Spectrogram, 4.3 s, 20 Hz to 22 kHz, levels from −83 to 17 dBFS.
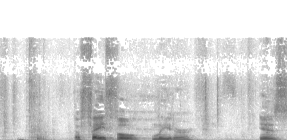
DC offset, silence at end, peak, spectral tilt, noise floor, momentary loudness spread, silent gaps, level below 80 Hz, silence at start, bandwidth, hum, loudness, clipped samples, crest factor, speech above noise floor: under 0.1%; 0 s; -4 dBFS; -4 dB/octave; -45 dBFS; 22 LU; none; -56 dBFS; 0 s; 16.5 kHz; none; -23 LUFS; under 0.1%; 20 dB; 23 dB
